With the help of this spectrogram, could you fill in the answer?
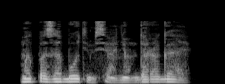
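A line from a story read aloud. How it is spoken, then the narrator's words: Barely audible whisper. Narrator (Russian): Жанна едва слышно шепнула на ухо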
